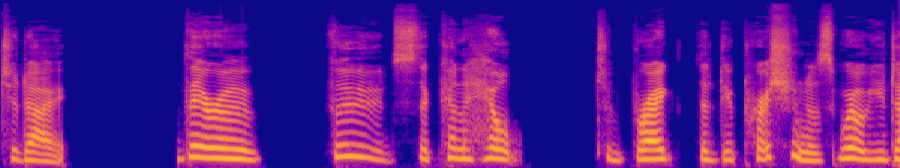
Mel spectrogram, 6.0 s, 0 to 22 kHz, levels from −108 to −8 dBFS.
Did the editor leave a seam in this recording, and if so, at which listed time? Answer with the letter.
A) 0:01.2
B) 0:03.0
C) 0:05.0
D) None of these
A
